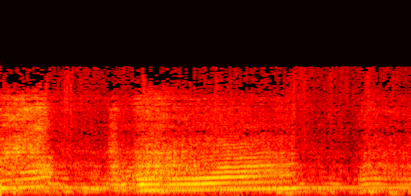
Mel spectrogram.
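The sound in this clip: A car being driven by a learner driver, its engine a continuous mid-pitched droning rumble with gentle swells and dips in level, muffled and dull in tone.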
